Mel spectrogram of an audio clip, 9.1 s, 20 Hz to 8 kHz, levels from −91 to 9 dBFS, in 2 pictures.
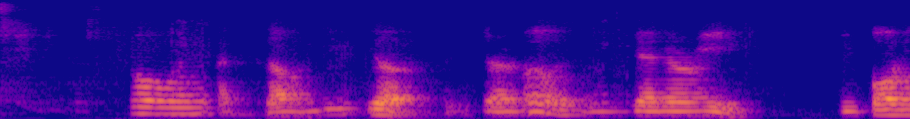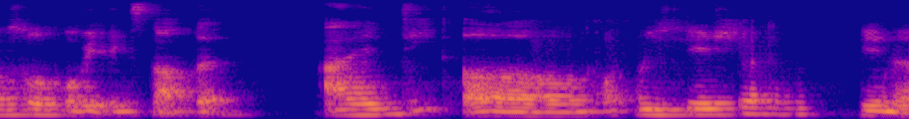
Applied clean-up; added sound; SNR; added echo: neural mask model DeepFilterNet 3.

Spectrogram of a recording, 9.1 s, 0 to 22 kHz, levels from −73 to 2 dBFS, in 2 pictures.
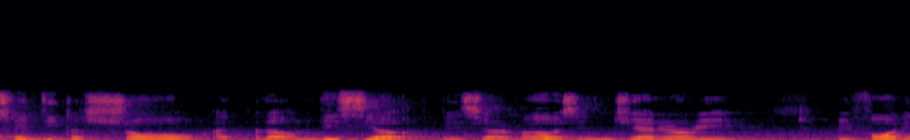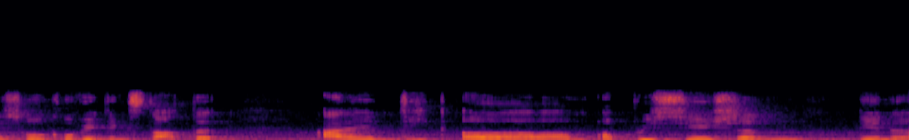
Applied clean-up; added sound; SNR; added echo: none; none; none; none.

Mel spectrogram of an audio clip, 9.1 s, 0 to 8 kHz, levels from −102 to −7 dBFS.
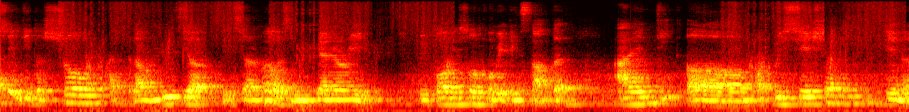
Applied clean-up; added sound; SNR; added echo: neural separator model SepFormer DNS4.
